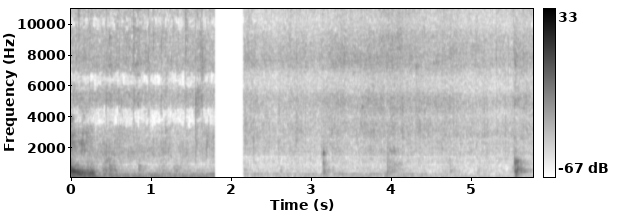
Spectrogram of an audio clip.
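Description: Potato pieces fry in a pan for a home-style okra huli, giving a faint, steady sizzle with a few light stirring clicks and a brief silent gap partway through.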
